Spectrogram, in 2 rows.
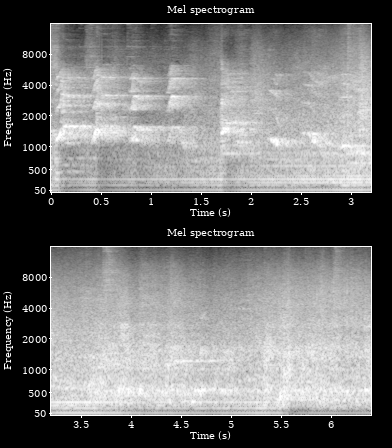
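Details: Eight-week-old Malinois puppies in July 2015 give a few sharp, high yapping barks at the start, then fade into softer scattered whimpers over a constant background hum and hiss.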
